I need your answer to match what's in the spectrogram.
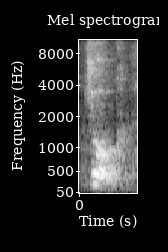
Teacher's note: খ মহাপ্রাণ, অল্প প্রাণ কয়ে পরিণত হচ্ছে, তাই এটাকে আমরা বলছি ক্ষীণায়ন।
